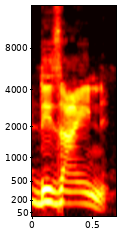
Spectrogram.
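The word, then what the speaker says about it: design: N campaign ठीक है अ next क्या है डिजाइन डी ई एस आई जी एन डिजाइन क्या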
